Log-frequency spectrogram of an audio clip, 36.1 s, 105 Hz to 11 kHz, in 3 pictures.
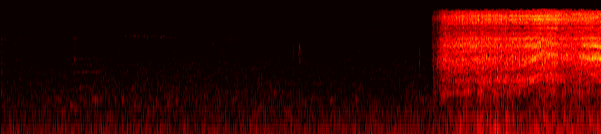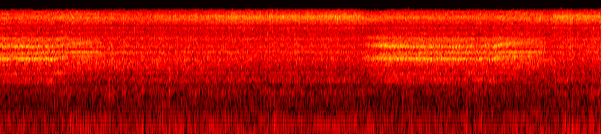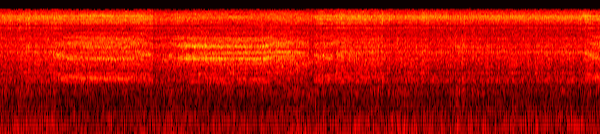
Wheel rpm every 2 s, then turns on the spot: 0, 0, 0, 0, 40, 180, 210, 230, 240, 230, 210, 230, 230, 210, 210, 220, 230, 230.
none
